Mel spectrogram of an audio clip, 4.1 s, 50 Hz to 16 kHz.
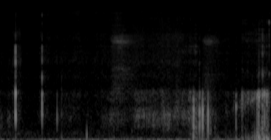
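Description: Fingertips slowly twist the plastic screw lid of a small white plastic cosmetic jar held in one hand. The result is a quiet series of short, dry clicks and scratchy grinding, with brief tonal ticks around 1.3 kHz and faint bright rasps.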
